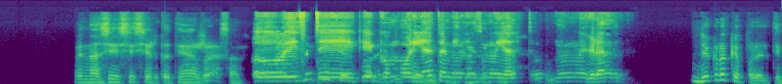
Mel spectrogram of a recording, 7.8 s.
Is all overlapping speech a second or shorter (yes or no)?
no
